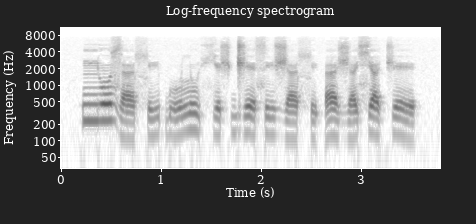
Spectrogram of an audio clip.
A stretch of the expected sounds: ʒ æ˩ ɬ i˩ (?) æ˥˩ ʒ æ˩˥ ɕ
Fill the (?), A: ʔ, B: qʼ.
A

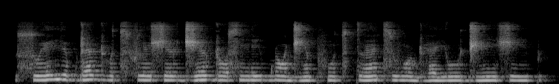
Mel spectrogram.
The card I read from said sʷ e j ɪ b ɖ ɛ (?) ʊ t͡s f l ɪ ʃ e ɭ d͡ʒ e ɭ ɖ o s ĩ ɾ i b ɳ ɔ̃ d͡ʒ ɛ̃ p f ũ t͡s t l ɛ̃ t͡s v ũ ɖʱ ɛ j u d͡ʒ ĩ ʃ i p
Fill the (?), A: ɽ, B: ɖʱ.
B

